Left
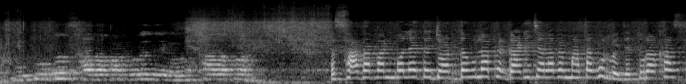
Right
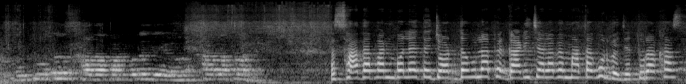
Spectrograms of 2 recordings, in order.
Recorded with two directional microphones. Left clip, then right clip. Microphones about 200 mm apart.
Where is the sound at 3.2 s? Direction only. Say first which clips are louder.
Right 3 dB; 15° right (ahead or behind).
